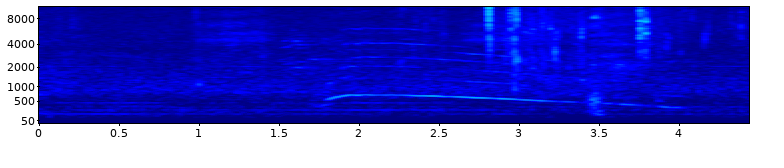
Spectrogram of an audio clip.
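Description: A single drawn-out, voice-like call that starts about halfway in and falls slowly in pitch over about two seconds, with a few soft clicks near its end.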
